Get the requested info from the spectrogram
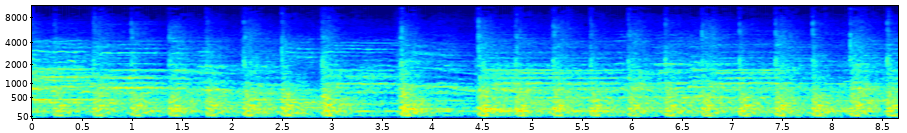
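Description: Congregational worship singing led by women on microphones, with many voices together, over a steady beat of hand-claps and drums.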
